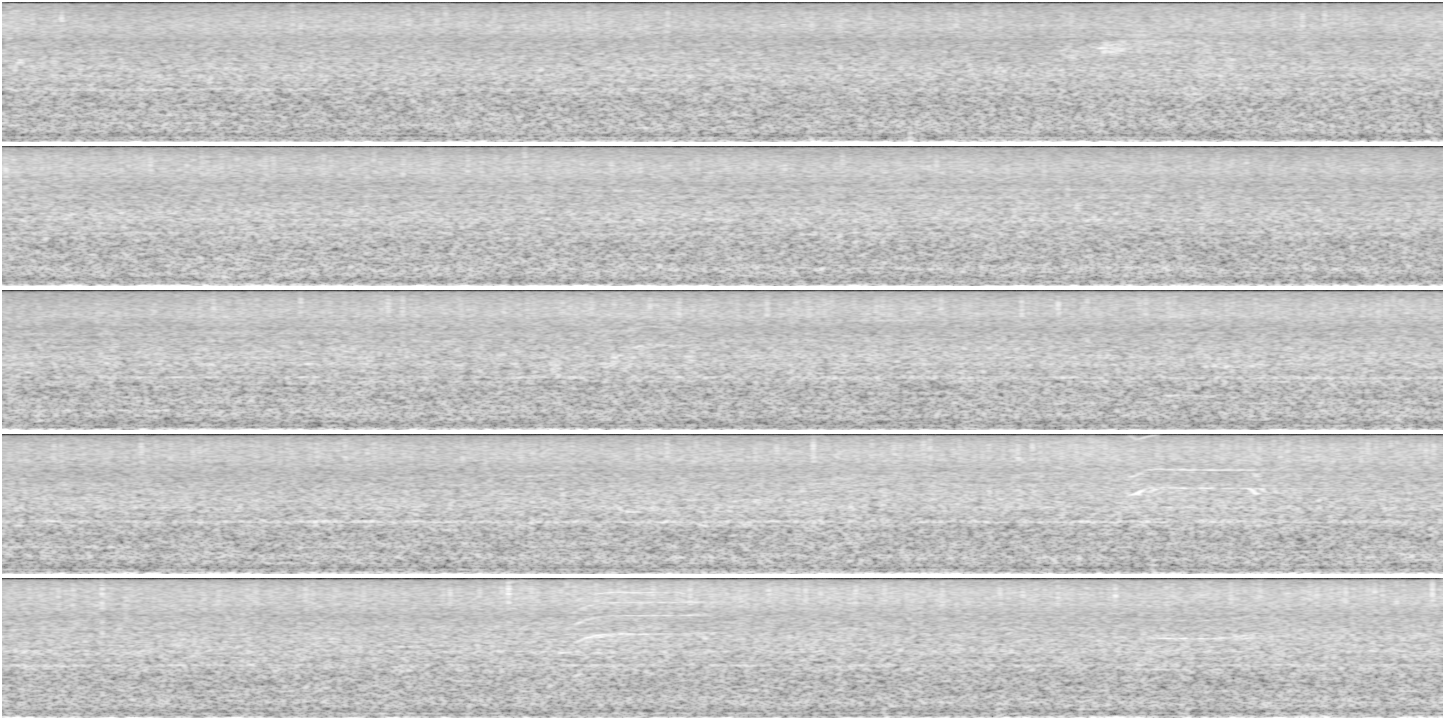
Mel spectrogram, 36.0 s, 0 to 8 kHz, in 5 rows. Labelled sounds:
5.3	6.1	killer whale, 2.3 to 4.1 kHz
27.1	28.0	killer whale, 1.4 to 3.7 kHz
31.6	32.4	killer whale, 1.5 to 5.8 kHz

